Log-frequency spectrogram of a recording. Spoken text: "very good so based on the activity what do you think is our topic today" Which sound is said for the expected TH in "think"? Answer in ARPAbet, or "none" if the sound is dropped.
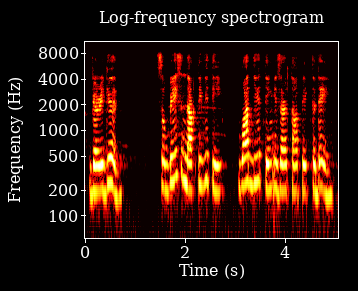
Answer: T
